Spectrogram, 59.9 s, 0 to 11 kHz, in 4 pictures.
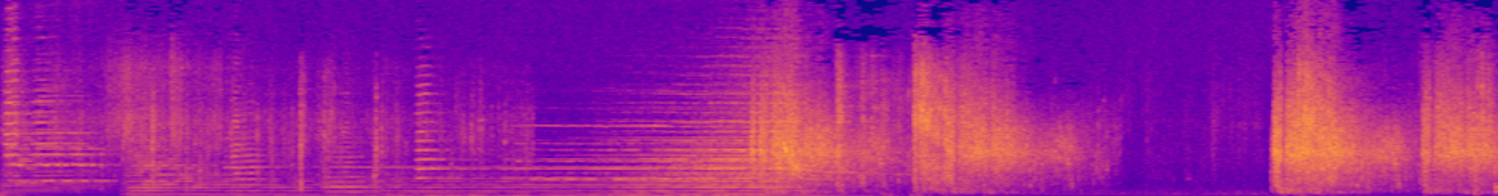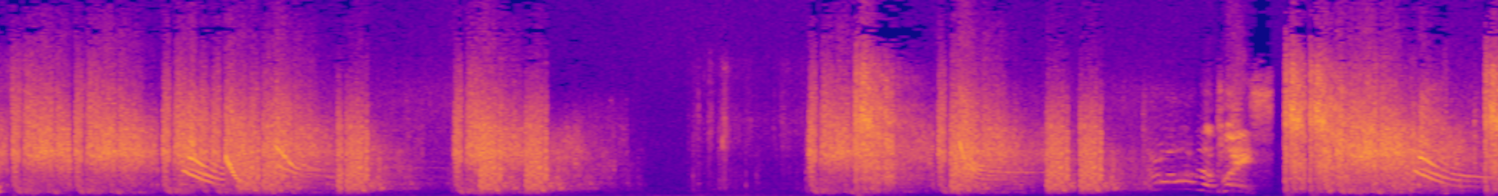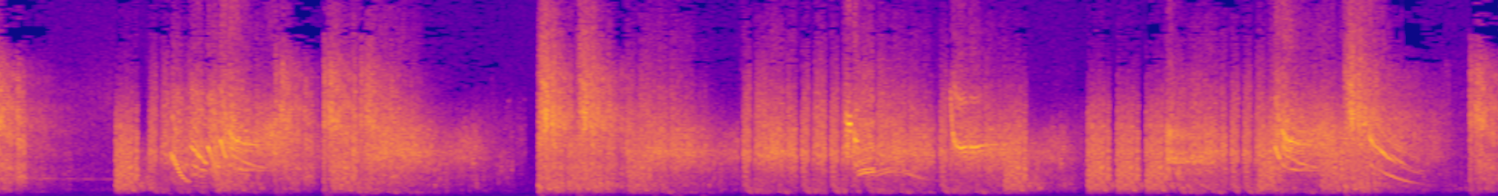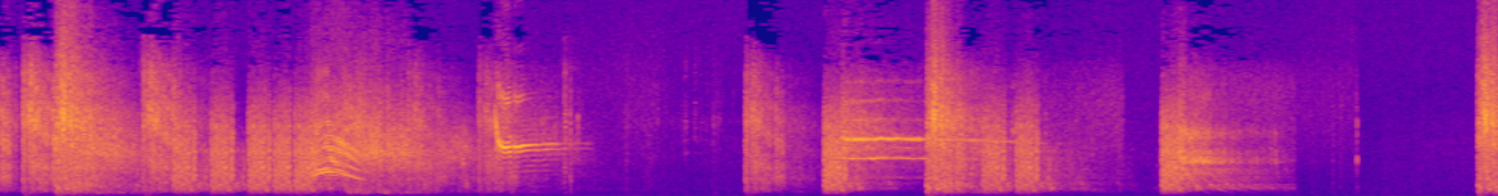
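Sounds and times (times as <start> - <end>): gunfire bursts: 7.6 - 11.1, 12.7 - 21.2, 23.0 - 26.4, 27.8 - 50.8, 52.4 - 57.9
falling ricochet whines: 27.9 - 34.2, 38.3 - 40.2, 42.6 - 46.6, 47.8 - 50.7.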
